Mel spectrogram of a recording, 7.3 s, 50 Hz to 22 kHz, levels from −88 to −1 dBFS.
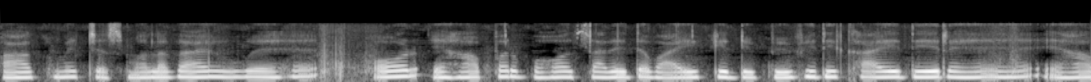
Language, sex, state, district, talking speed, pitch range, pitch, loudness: Hindi, female, Bihar, Katihar, 190 wpm, 235-250 Hz, 240 Hz, -15 LUFS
